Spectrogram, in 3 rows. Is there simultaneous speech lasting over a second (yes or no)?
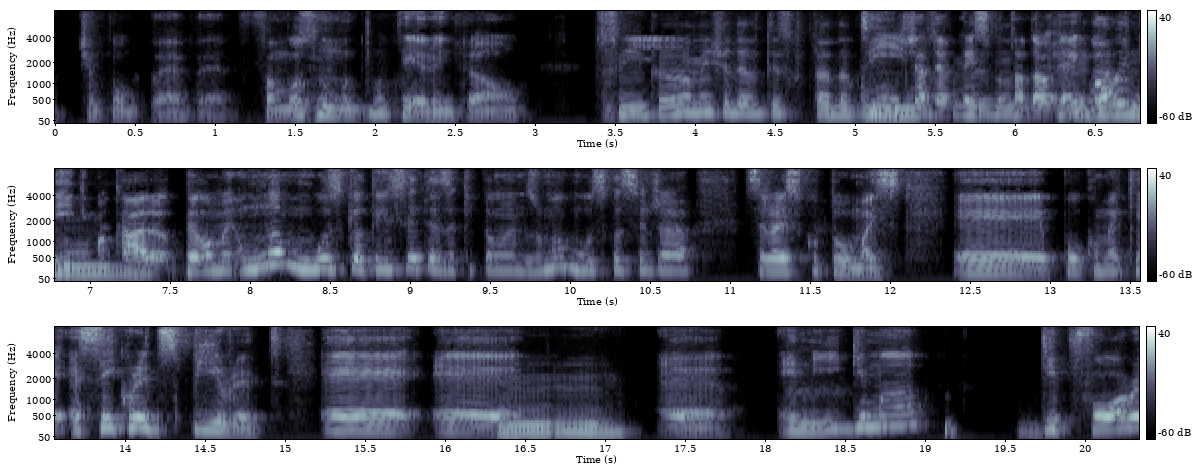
yes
